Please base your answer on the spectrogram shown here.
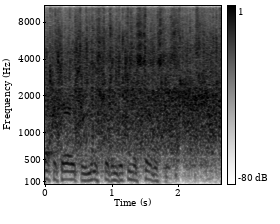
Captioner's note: some Applause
